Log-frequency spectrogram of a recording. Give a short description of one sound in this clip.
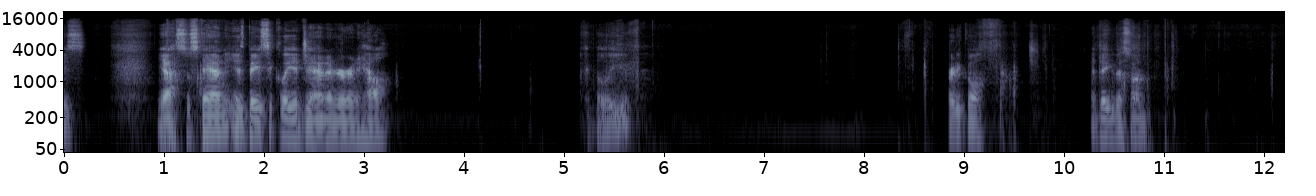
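Comic book pages rustle as they turn.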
